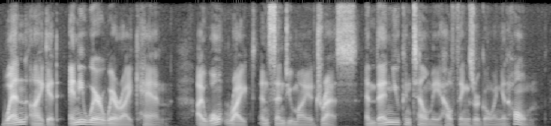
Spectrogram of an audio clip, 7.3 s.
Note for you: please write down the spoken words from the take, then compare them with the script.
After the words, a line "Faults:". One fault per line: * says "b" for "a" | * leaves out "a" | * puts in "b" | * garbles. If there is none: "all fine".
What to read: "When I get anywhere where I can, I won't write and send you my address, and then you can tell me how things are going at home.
"When I get anywhere where I can, I won't write and send you my address, and then you can tell me how things are going at home.
Faults:
all fine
